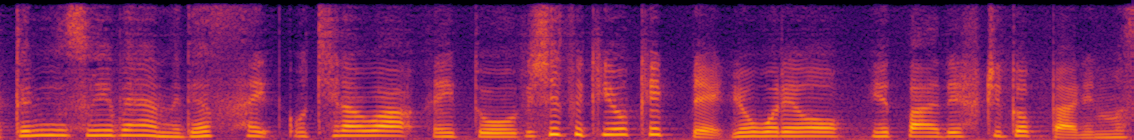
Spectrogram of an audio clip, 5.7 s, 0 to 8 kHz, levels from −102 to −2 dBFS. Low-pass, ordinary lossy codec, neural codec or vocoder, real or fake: none; none; codec, 16 kHz, 0.5 kbps, FunCodec, trained on LibriTTS, 25 frames a second; fake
